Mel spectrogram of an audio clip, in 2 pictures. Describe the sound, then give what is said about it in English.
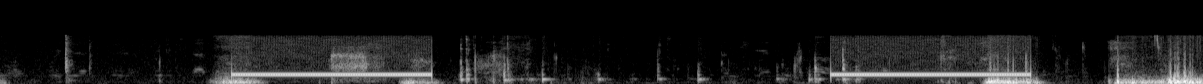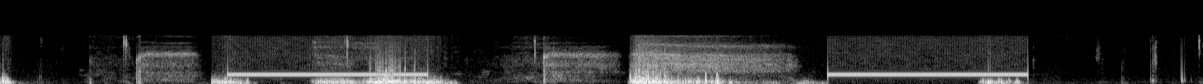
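A phone line rings while a call is transferred to an auto repair shop's voicemail: four evenly spaced steady ringing tones, each about two seconds long and loud, with other busier sounds filling the gaps between them. “he has his voicemail. Let me just transfer you over that, okay?”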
